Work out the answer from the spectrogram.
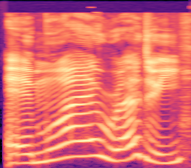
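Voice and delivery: slow, exaggerated native English accent; native English pronunciation. Shown as a demonstration. Reading out what the translator app said, in exaggerated native English. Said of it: "ぜひネイティブ発音を参考にして".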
